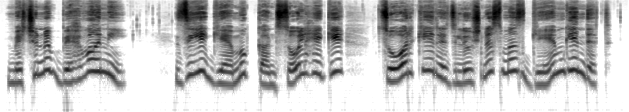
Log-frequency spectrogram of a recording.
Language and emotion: Kashmiri, surprised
